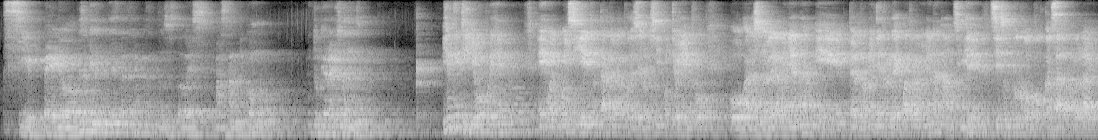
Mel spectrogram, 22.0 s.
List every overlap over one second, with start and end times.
none

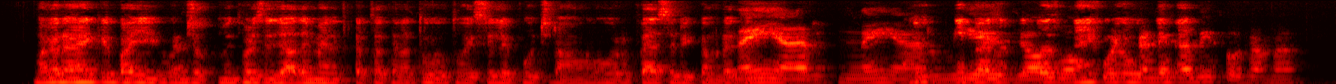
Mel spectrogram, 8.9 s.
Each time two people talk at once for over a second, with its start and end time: 6.0-8.0

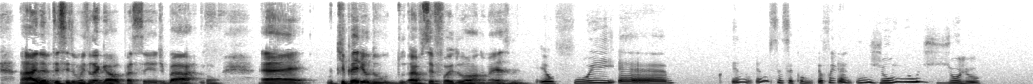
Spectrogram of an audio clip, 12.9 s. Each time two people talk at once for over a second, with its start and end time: none

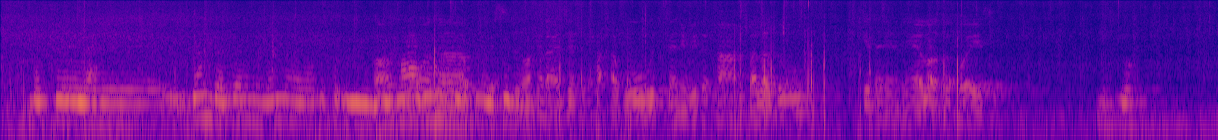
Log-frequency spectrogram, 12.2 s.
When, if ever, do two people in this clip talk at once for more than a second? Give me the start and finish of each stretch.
3.8-5.4

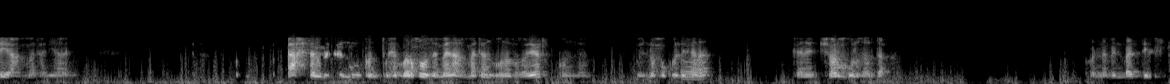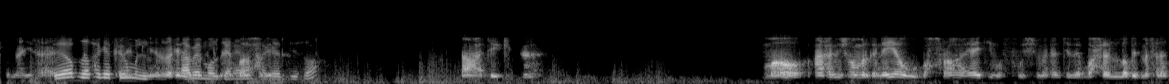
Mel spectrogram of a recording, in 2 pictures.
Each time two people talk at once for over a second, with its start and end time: 12.8-14.5

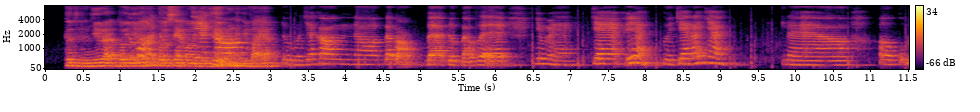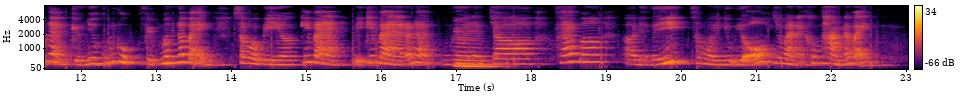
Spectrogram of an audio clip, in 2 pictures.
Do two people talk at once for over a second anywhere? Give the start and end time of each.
1.1-2.7

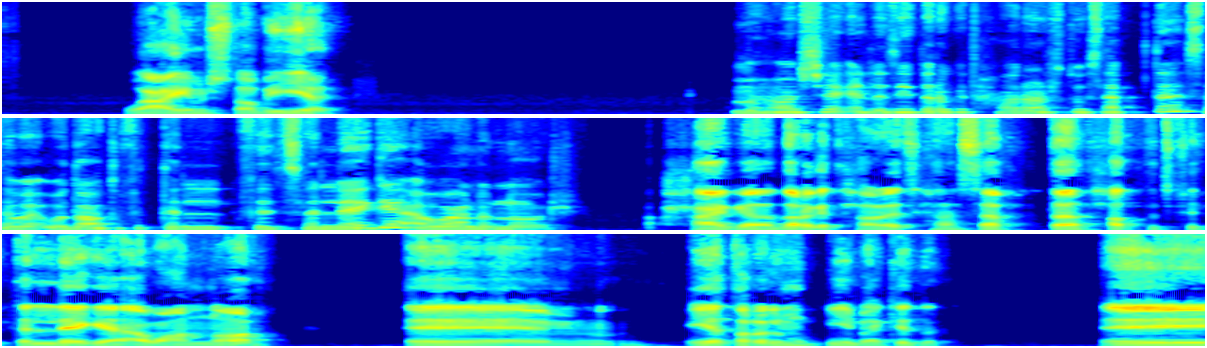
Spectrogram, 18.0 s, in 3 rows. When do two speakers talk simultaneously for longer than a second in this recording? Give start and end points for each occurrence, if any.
none

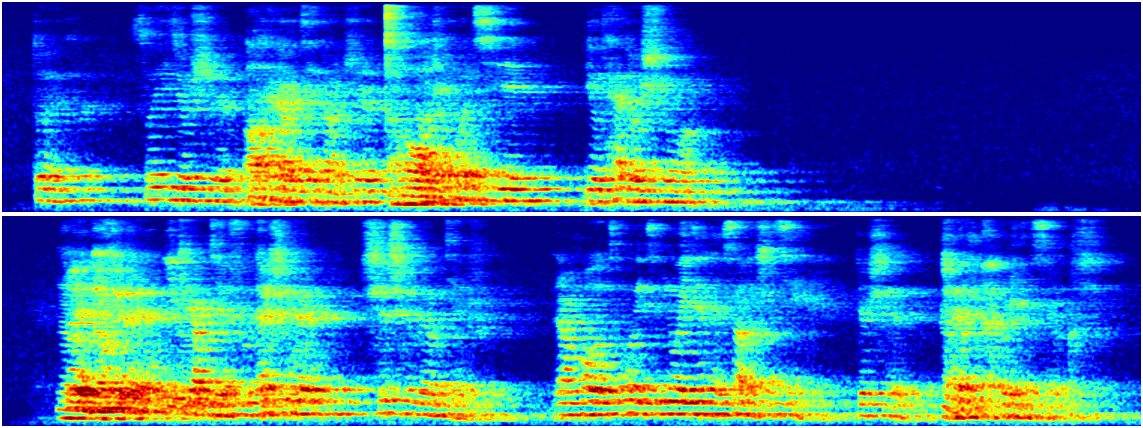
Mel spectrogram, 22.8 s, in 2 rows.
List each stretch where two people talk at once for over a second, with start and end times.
12.0-13.5

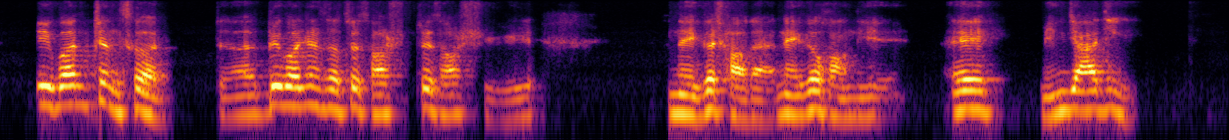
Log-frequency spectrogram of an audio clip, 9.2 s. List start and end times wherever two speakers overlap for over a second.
none

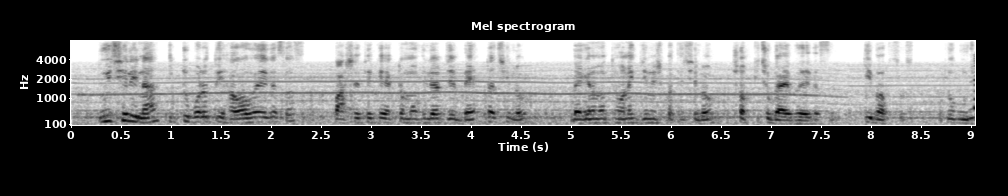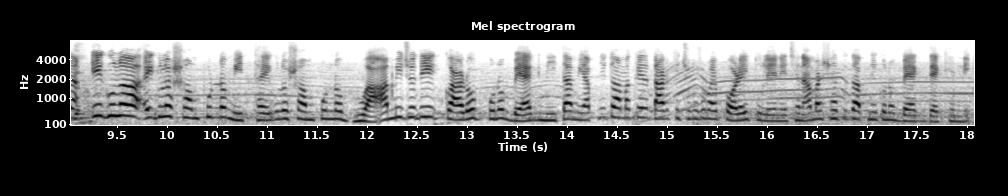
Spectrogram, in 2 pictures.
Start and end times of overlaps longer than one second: none

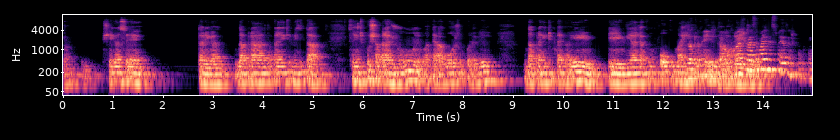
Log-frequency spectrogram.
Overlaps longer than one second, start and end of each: 12.3-13.9

